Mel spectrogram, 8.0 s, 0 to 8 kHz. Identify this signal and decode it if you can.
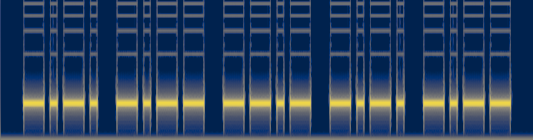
Morse code, heard as a keyed tone, about 12 wpm, 800 Hz. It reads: CYQCY
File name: taviro tanulas / cw 75 15 10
